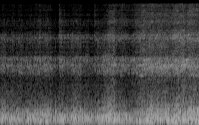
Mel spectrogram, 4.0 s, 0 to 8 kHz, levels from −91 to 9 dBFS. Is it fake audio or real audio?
fake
